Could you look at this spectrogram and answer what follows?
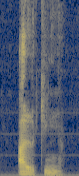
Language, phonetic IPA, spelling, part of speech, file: Polish, [ˈalʲcĩn], alkin, noun, Pl-alkin.ogg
